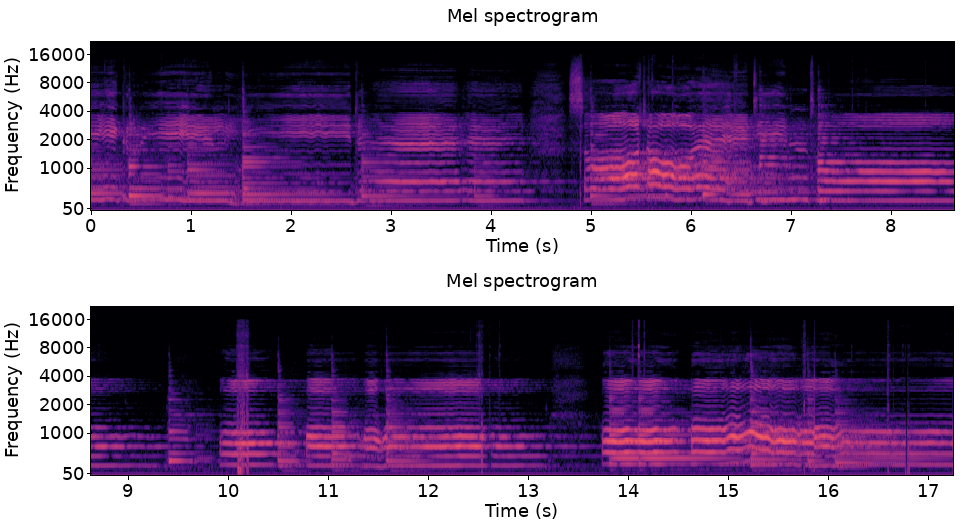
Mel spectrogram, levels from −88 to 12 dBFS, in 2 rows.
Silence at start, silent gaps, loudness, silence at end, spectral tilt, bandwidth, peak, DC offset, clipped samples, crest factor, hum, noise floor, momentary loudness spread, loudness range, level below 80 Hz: 0 s; none; -32 LUFS; 0 s; -3 dB/octave; 16 kHz; -14 dBFS; 0.1%; under 0.1%; 18 dB; none; -55 dBFS; 14 LU; 8 LU; -66 dBFS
